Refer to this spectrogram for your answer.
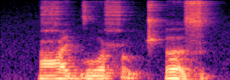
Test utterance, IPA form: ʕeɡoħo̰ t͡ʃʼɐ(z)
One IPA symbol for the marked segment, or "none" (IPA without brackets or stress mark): z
